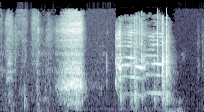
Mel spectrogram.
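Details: Kittens from a litter of four meowing in protest at being pottied before weighing, their mother cat nearby; harmonic, rising-falling cries around the middle of the recording, preceded by a noisy rustle and faint speech indoors.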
